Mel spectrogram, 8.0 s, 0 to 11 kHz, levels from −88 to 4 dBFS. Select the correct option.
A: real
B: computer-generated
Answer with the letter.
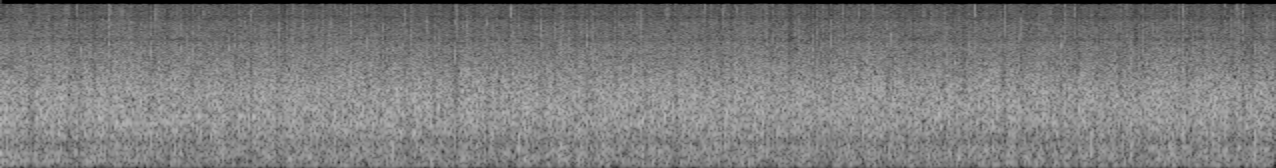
A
